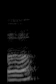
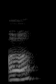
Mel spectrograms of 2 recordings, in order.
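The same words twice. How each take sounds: First: The pitch rises from mid to high. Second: The same.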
